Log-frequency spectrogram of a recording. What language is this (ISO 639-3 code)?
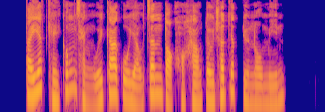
yue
